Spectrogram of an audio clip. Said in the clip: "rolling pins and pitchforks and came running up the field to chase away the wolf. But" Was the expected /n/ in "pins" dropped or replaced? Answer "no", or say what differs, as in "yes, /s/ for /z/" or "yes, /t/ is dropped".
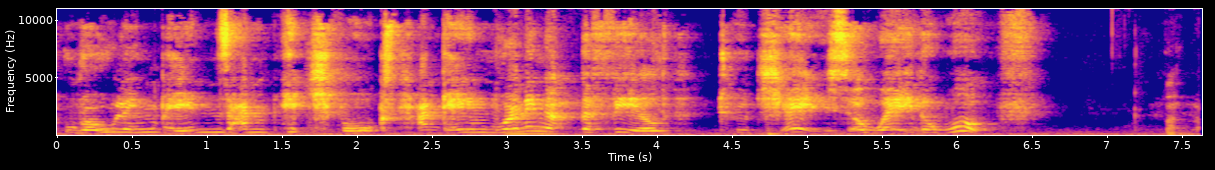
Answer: no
